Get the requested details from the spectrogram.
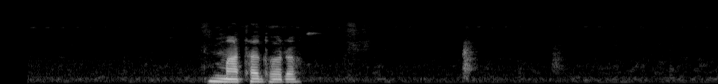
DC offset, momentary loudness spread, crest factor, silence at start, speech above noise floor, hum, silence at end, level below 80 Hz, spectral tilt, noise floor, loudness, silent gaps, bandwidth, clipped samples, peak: under 0.1%; 23 LU; 24 dB; 2.1 s; 41 dB; none; 2.5 s; -64 dBFS; -8.5 dB/octave; -62 dBFS; -22 LUFS; none; 7.2 kHz; under 0.1%; -6 dBFS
